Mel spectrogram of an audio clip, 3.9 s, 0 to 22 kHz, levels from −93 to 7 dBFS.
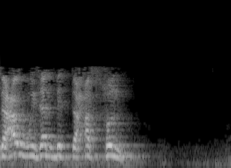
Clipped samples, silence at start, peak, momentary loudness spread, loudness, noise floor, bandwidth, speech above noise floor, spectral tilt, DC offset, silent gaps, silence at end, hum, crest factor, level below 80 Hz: under 0.1%; 0 s; -6 dBFS; 9 LU; -23 LUFS; -65 dBFS; 5.2 kHz; 42 dB; -9 dB/octave; under 0.1%; none; 1.5 s; none; 18 dB; -54 dBFS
